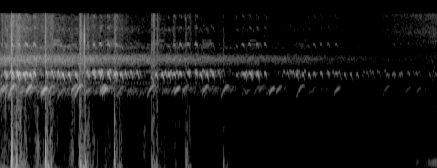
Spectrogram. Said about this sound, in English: stomped his way through the fog shrouded forest, carefully watching for any sign of his charges or for any attackers.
